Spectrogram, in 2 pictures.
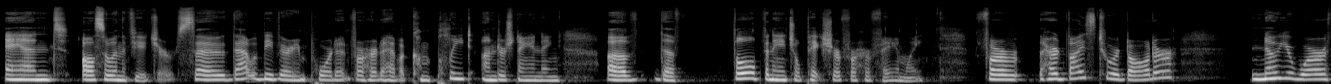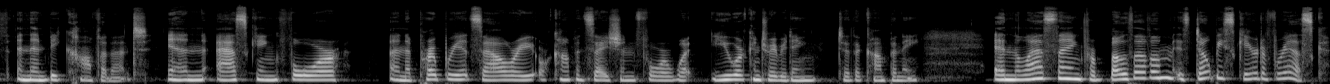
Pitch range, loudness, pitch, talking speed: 195-235 Hz, -20 LUFS, 210 Hz, 155 wpm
